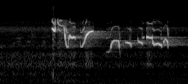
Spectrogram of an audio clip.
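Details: A short forest-style phrase from a yellow-legged thrush: swooping whistled notes, then a run of quick, lower chirps.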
